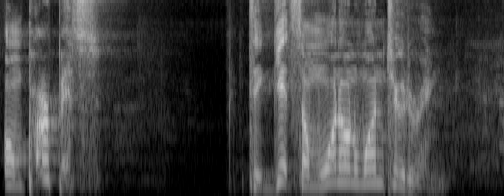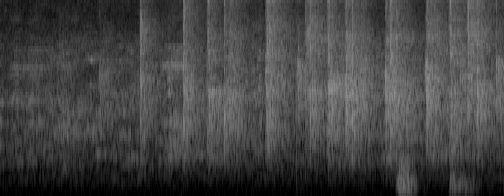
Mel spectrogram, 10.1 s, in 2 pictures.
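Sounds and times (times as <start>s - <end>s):
speech: 0.0s - 1.0s, 2.5s - 4.5s
laughter: 4.6s - 10.0s
men clapping their hands: 6.0s - 10.0s.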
